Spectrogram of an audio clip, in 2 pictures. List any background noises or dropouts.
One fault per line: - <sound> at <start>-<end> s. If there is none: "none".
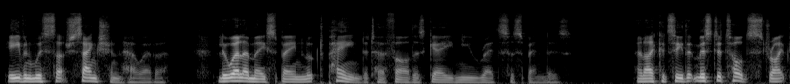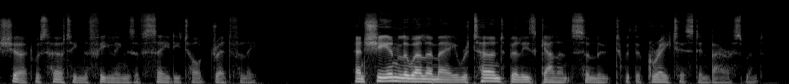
none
